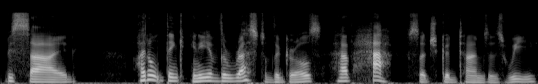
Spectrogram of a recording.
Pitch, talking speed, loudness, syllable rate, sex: 130 Hz, 200 wpm, -22 LUFS, 4.8 syllables/s, male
